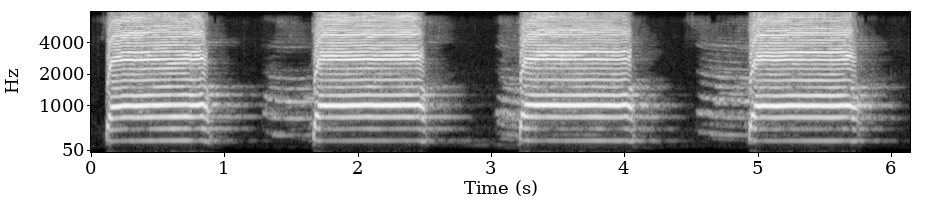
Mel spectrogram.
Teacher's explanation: ता का मखरज क्या बताया? जबान की नोक और सनाया ओलिया की जड़, नोक और जड़, नोक और जड़।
